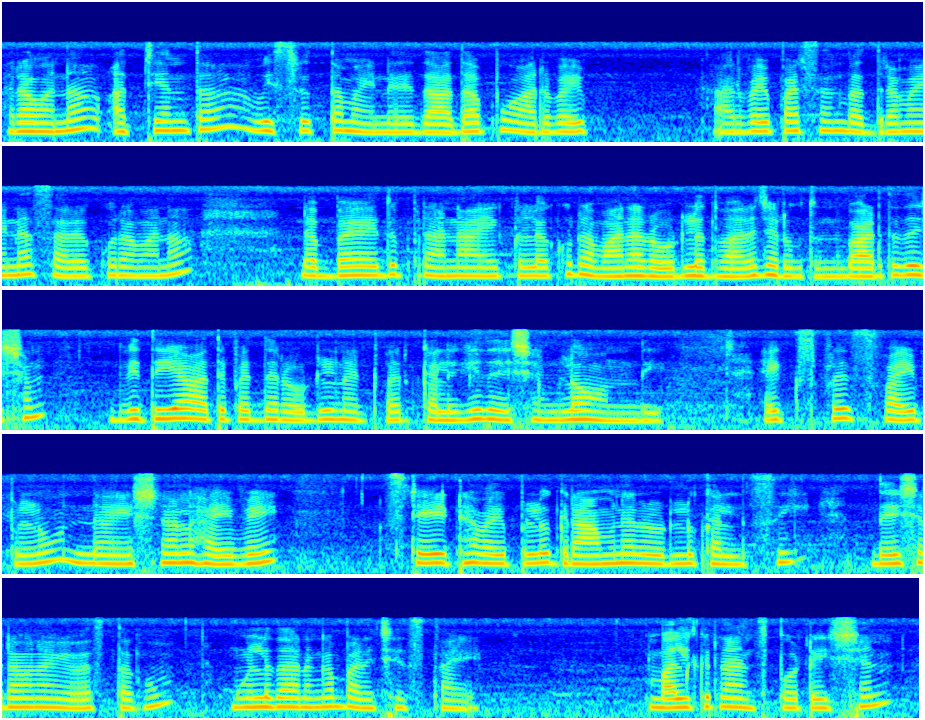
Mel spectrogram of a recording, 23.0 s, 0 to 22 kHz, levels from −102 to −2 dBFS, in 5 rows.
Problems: low volume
